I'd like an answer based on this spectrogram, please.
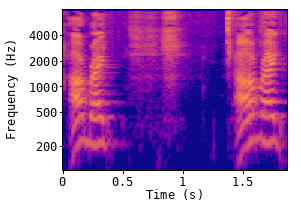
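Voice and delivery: high, loud movie-star impression; exaggerated, punchy actor imitation; Denzel Washington. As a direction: burst out like a film tough guy. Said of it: "literally like Denzel Training Day".

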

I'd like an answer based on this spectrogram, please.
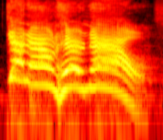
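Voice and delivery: loud, high angry shout; hollering. Retold or imitated. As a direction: bark the order down the hallway. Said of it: "So I holler".

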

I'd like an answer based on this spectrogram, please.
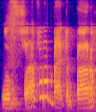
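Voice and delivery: garbled cartoon monster voice; Rick from Big Mouth. Co-host carrying on the bit, cartoon voice. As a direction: mangle it like a cartoon oddball. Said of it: "Rick from Big Mouth".

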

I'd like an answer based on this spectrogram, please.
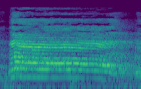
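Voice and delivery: loud, high mock cry; hammed-up toddler cry; toddler wail. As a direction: wail like a dragged child. Dragged toddler crying out.

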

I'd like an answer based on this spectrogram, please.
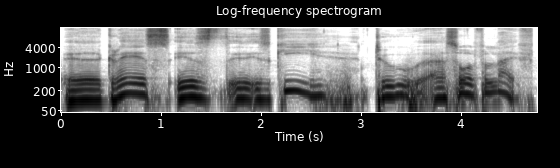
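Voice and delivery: very slow, halting Pope accent; mock-papal accent with long drawn-out words. Shown as a demonstration. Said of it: "I'll do a Pope accent".

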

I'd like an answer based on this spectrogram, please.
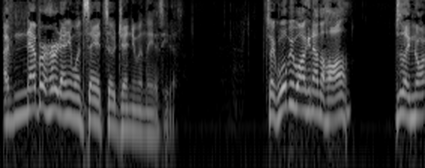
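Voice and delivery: ordinary delivery

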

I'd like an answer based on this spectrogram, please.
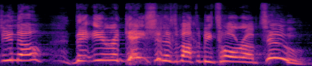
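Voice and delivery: high, shouted comic outrage; loud protest. Retold or imitated. Homeowner protesting that new grass will be torn up, shouted outrage. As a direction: wail loudly over the doomed lawn, hammed up. Acted protest about ruined lawn.

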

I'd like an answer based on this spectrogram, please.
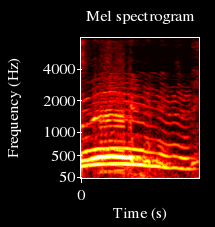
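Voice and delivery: high, loud ghostly call. Acted. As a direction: moan it like a ghost. Continuing ghost voice bit.

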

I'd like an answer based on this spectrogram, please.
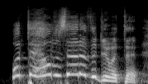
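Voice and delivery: very high, fast squeal of disbelief; incredulous. Real, not acted. Host reacting to the player's daughter argument, incredulous. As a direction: blurt it out, completely baffled.

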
